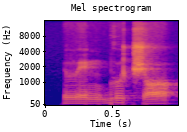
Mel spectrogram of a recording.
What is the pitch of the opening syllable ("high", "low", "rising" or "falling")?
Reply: low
